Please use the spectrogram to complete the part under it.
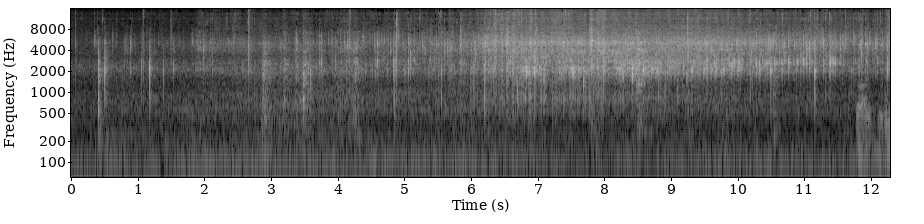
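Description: Chopped green chillies and whole cumin seeds fry in a pan, opening with scattered ticks and clinks that swell into a sustained, close sizzle with crackles and spatters.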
